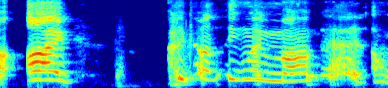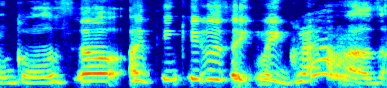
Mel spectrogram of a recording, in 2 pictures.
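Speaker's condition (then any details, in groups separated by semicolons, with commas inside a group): Cerebral palsy; speech affected, permanent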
